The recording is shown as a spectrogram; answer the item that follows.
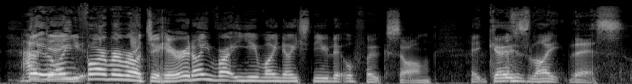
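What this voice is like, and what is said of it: Put-on West Country farmer accent. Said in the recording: “What, more West Country?... Very regionalist of you there”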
